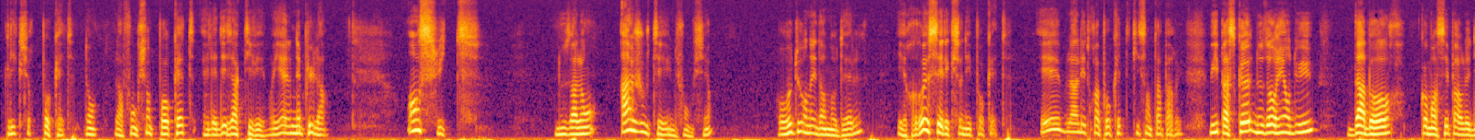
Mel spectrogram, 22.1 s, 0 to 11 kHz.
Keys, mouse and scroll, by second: 0.7 click, 3.0 click, 10.1 click, 12.0 click, 14.4 click.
